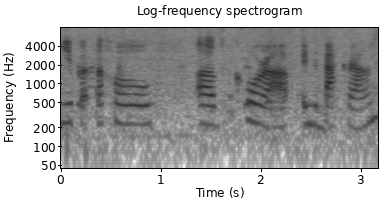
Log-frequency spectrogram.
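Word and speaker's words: Chora: got the whole of Kora in the background k K so it's c h o r aora I think the C is silent and the H is like you've got popcorn in your throat oh they Ben nailing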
